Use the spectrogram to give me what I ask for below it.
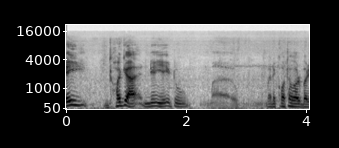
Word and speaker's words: ধ্বজা: এইখানে ধয়ের পেছনে যে বটা আসছে সেটা হচ্ছে অন্তস্থ ব, তার উচ্চারণ হয় ওয়া, ওয়া বলে, ধোয়া যা, ধোয়া যা, ঠিক আছে, এইভাবে উচ্চারণ হয়।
